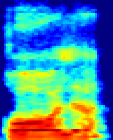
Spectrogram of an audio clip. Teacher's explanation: جب پیچھے heavy letter ہوتا ہے جیسے قالا تو الف بھی ہیوی ہو جاتا ہے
